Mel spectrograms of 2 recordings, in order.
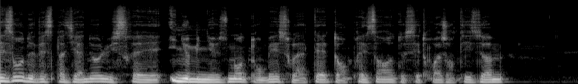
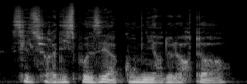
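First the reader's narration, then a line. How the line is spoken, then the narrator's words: Low voice. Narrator (French): ajouta-t-il à voix basse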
